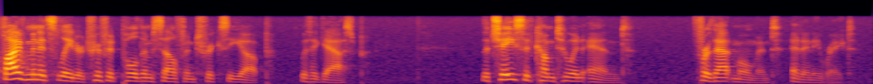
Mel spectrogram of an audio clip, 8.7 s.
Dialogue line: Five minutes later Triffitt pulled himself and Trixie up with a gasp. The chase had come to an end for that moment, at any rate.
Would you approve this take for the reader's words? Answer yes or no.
yes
